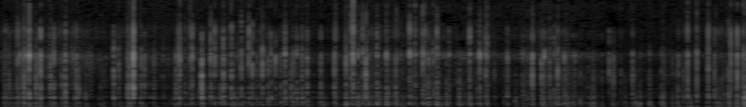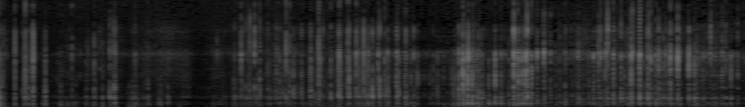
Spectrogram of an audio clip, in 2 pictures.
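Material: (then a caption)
Vinyl. Long nails scratch across the raised pattern of a curved, silver checker-plate-pattern vinyl wrap sheet held in one hand. The result is a quiet, continuous, dense crackling of rapid tiny scrapes and clicks, with a slightly louder flurry near the end.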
